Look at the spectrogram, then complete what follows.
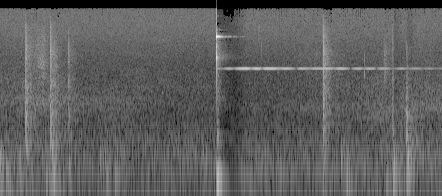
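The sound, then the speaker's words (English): A bell rung in a guided listening exercise is struck once with a sharp attack, then a clear high ringing tone hangs on and slowly fades. A few soft knocks and clicks sound before and after. “As I ring the bell, I invite you to focus on the sound of the bell until you can no longer hear it.”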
